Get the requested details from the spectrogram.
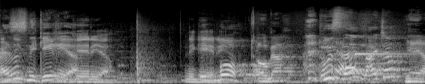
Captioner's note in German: Sie sprechen eine andere Sprache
